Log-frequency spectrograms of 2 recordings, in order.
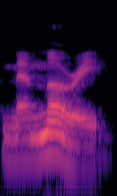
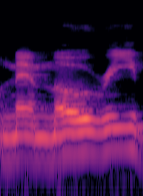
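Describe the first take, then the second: First: The middle syllable has a reduced 'uh' vowel. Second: The middle syllable has a full vowel. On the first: The speaker calls it right. "but memory" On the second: The speaker calls it wrong. "So not memory"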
